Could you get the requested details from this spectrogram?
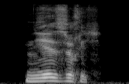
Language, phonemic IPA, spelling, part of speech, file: French, /njɛz.ʁi/, niaiserie, noun, LL-Q150 (fra)-niaiserie.wav
- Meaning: silliness; foolish talk or behaviour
